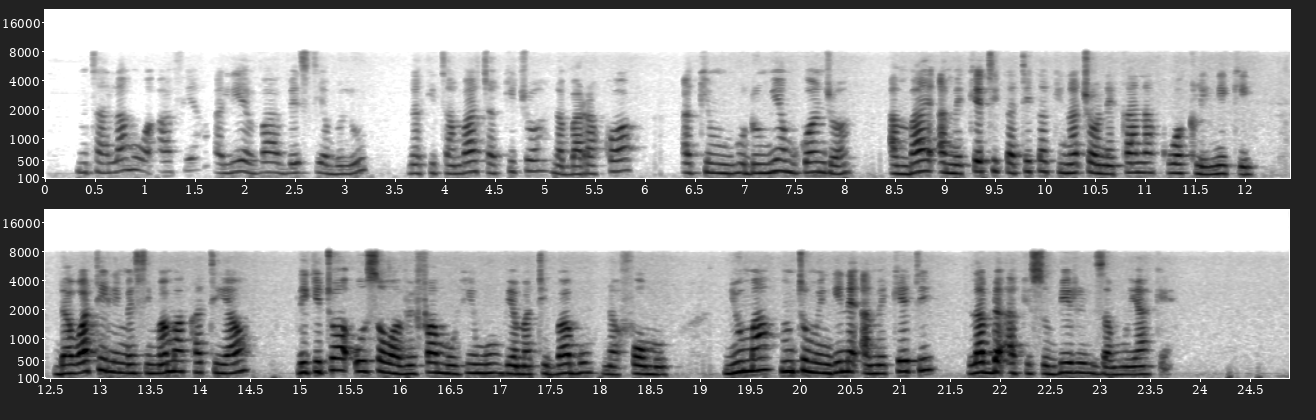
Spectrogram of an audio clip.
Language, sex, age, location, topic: Swahili, female, 25-35, Nairobi, health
